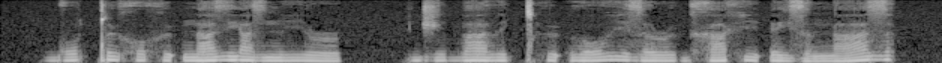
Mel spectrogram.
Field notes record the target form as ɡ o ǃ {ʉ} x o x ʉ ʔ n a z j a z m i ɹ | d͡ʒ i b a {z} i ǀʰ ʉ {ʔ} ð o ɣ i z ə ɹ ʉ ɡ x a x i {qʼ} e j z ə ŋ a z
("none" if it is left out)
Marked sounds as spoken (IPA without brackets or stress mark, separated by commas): ʉ, ð, ʔ, ʔ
